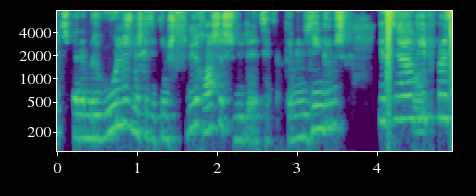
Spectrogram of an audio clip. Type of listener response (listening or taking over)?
listening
